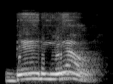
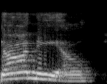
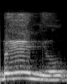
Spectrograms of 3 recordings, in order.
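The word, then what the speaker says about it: דניאל: The first one is Daniel, and Danny actually is pronounced Daniel, because the A has a dark sound, Daniel, and that means God's judgment. And we know we call him Daniel, but his name has L in it.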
